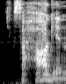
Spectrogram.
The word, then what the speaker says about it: Sahagin: A seat of honor at the celebratory feast is the least I can offer the man who foiled the Sahagin. Sahagin, that's how you pronounce it.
